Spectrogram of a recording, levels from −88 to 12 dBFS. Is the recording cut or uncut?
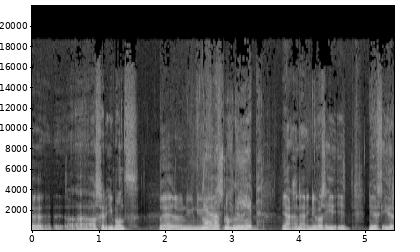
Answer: cut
